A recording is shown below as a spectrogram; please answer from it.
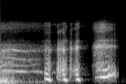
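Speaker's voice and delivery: a short, high mocking laugh; scornful chuckle. Real, not acted. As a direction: laugh at the absurd claim. Preacher mocks the convert's claim.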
